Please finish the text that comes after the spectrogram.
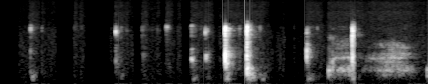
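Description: Quiet, irregular keystrokes on a computer keyboard while entering text into Keynote, a sparse scatter of single clicks with a brief cluster of faster taps near the end.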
